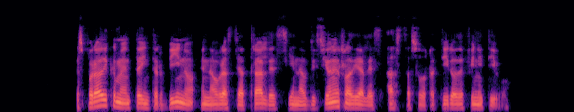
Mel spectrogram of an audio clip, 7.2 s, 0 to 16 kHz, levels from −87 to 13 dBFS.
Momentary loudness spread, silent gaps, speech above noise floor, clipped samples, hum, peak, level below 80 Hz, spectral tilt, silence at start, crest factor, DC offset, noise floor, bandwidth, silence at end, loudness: 10 LU; none; over 69 dB; under 0.1%; none; -2 dBFS; -50 dBFS; -6 dB/octave; 0.95 s; 20 dB; under 0.1%; under -90 dBFS; 7.6 kHz; 0.95 s; -22 LUFS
